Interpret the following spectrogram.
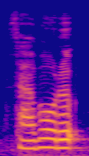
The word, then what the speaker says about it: サボる: 그리고 오늘 배울 단어는 레포토, 사보르, 다이엔다입니다.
